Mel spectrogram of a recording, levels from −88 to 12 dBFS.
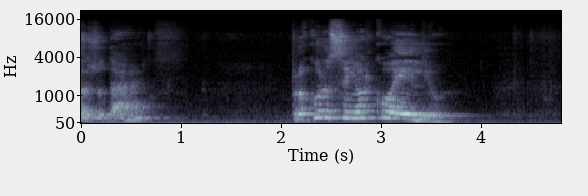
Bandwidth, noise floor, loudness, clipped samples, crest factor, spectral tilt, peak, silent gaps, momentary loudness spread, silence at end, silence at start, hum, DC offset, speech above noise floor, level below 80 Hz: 15.5 kHz; -51 dBFS; -23 LUFS; under 0.1%; 18 dB; -5 dB/octave; -6 dBFS; none; 16 LU; 0.25 s; 0 s; none; under 0.1%; 30 dB; -48 dBFS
